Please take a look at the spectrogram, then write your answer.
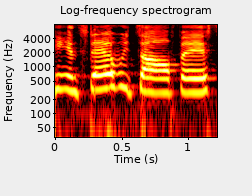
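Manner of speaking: very loud, high, thick South Carolina twang. Retelling answering the agent's calls as an assistant: imitating own southern accent. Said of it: "with the accent, can you reel it in a little?".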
